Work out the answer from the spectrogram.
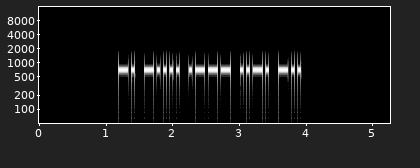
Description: Morse code, heard as a keyed tone, about 25 wpm, 700 Hz. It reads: N6JFD
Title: NA SOTA Activator Callsigns 25wpm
